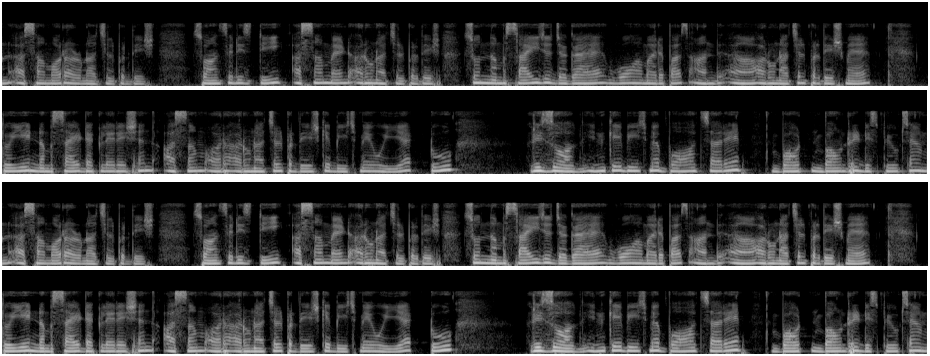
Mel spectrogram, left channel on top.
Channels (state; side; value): normal; both; correlation 0.90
